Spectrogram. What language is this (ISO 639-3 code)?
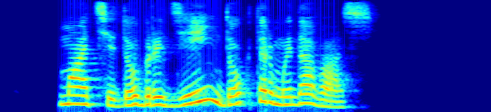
bel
